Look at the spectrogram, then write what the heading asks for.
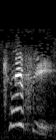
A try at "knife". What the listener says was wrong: No, the word is knife. K is the silent letter. K is always silent in front of N.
